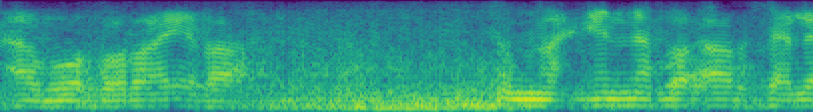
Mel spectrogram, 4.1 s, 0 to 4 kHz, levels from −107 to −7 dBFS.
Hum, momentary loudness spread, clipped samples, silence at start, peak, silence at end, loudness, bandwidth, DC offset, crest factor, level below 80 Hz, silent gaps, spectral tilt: none; 8 LU; under 0.1%; 0 s; -6 dBFS; 0 s; -21 LUFS; 4 kHz; under 0.1%; 16 dB; -36 dBFS; none; -10.5 dB/octave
